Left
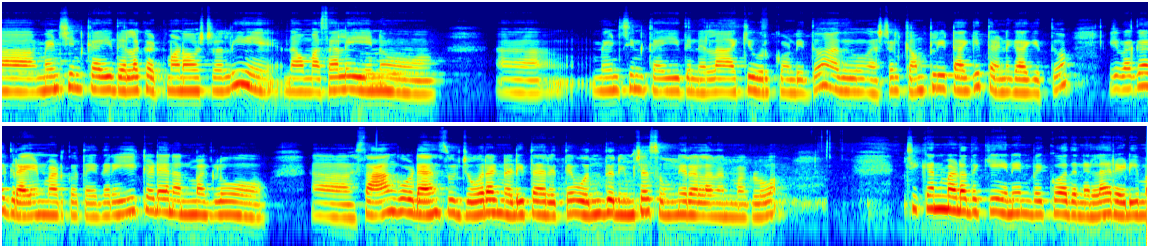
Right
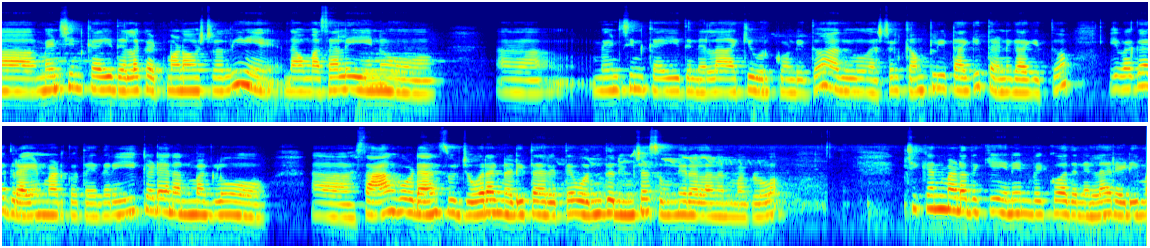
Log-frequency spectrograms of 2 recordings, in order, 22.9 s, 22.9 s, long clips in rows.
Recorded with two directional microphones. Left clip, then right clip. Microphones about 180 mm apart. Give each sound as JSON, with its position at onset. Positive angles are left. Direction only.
{"t": 0.0, "sound": "speech", "side_deg": 15}
{"t": 20.5, "sound": "a woman's voice", "side_deg": 35}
